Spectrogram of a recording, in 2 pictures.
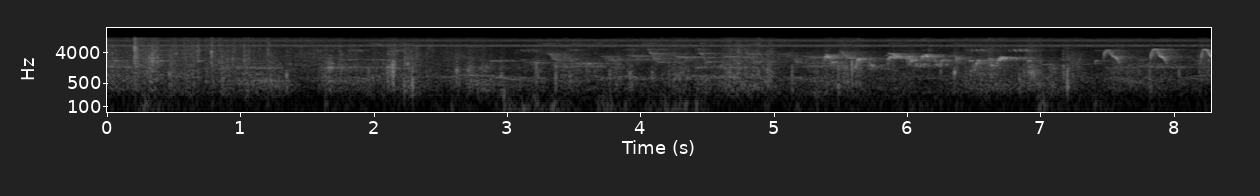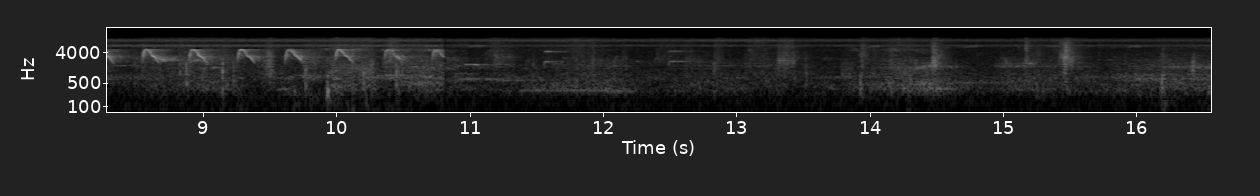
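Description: Outdoor garden ambience with a bird calling a quick run of about nine sharp, falling chirps, roughly three a second, in the middle. Around it there are scattered light rustles and clicks and a steady high insect whine.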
